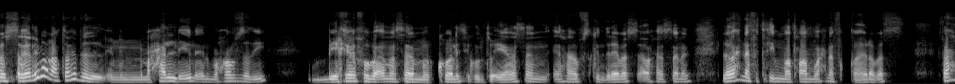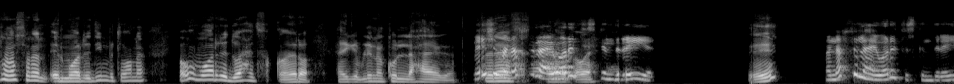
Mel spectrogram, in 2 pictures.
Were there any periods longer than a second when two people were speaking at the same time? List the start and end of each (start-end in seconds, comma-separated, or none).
14.3-15.7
